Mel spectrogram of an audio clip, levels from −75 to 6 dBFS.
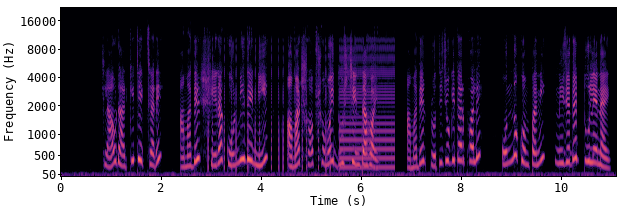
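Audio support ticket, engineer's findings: Gritty, coarse speech throughout, treble cut above 16.8 kHz with grainy noise riding on it; likely Bluetooth SBC compression on a starved bit pool, consistent with roughly 96 kbps.

Galloping dit-dit-dit ticks and short 217 Hz buzzes at 2.94–5.40 s, right after "ক্লাউড আর্কিটেকচারে আমাদের", about 10 dB under speech. GSM signalling bursts from a nearby 2G phone, rectified in the audio circuit.

Hard, raspy 217 Hz buzz with many harmonics at 5.57–6.68 s, just before "আমাদের প্রতিযোগিতার ফলে অন্য", about 8 dB under speech. GSM phone buzz: a nearby 2G phone in a call, its transmit pulses rectified in the audio circuit.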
